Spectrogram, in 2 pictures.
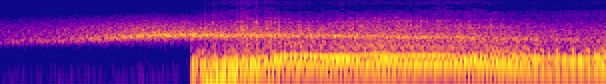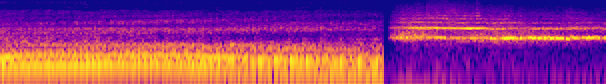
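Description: A small car engine hums and revs up and down.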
